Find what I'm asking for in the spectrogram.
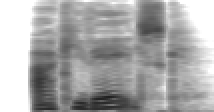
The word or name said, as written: arkivalsk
